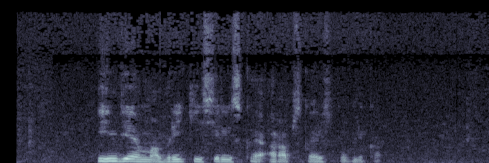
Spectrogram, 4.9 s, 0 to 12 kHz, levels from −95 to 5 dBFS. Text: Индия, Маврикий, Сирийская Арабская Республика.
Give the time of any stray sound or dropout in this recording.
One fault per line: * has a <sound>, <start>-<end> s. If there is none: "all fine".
all fine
